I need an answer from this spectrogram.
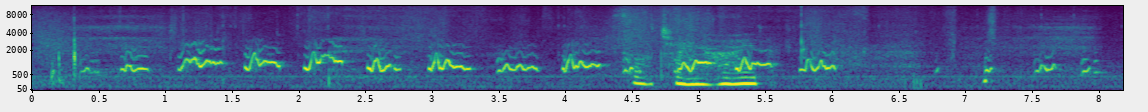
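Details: One of two male guinea pigs gives a run of short, squeaky chirps, several each second, while being petted and tickled, with a person murmuring briefly.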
